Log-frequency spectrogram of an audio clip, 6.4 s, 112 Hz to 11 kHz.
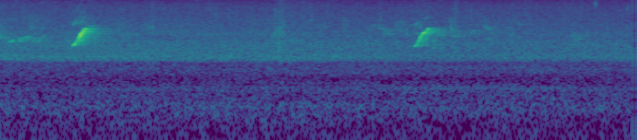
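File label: Chiffchaff (Phylloscopus collybita); Noarootsi, Läänemaa, Estonia, 6 August 2005; Linnut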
